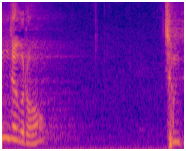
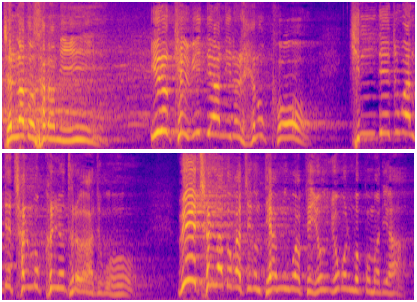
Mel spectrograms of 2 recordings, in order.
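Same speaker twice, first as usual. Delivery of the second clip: preaching at full force; 7 semitones higher, 14 dB louder than usual. Acted. Preacher rousing the rally crowd to rise up, full-force shout.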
